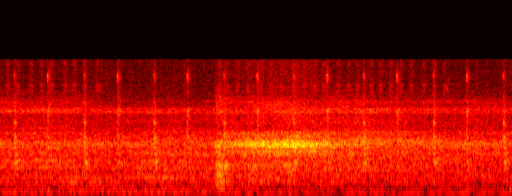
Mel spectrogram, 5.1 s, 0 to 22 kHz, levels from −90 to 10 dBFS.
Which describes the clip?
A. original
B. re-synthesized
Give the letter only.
B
